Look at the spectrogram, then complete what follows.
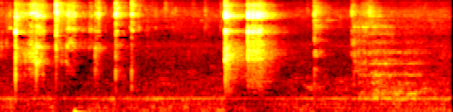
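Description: A metal spoon clinking and tapping against a small bowl and the rim of a stainless-steel mixing bowl, a handful of light, irregular clinks, as baking powder is spooned in.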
